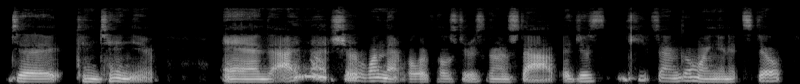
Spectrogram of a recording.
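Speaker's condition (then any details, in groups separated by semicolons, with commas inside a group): Cerebral palsy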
